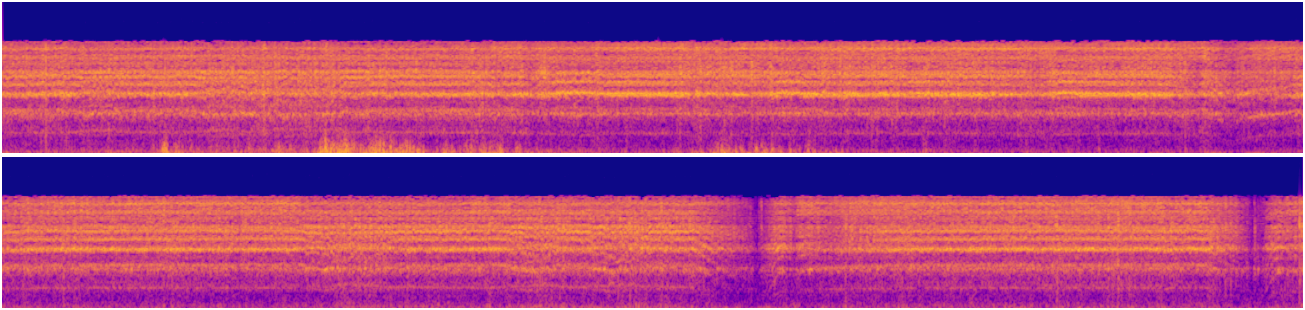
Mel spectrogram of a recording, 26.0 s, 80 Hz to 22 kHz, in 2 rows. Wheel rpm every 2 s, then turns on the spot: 160, 160, 160, 160, 160, 160, 150, 160, 160, 150, 100, 160, 120.
none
